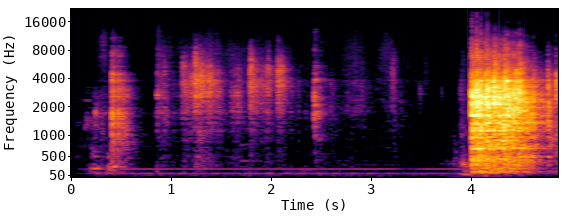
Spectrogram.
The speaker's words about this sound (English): Now we're going to be turning to special guest percussionist tonight, Guy Turner, to roll those six musician's dice. Guy, would you be so kind?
